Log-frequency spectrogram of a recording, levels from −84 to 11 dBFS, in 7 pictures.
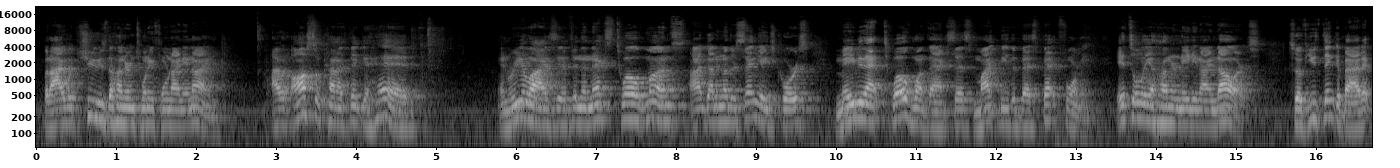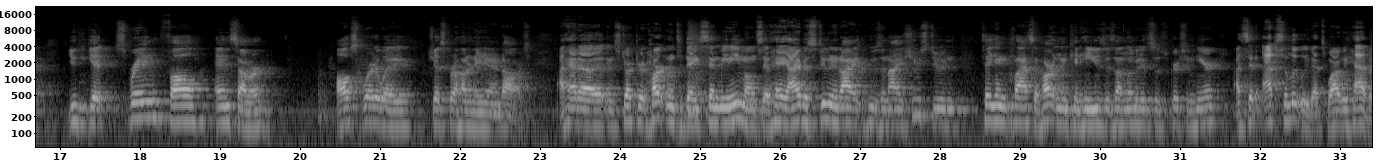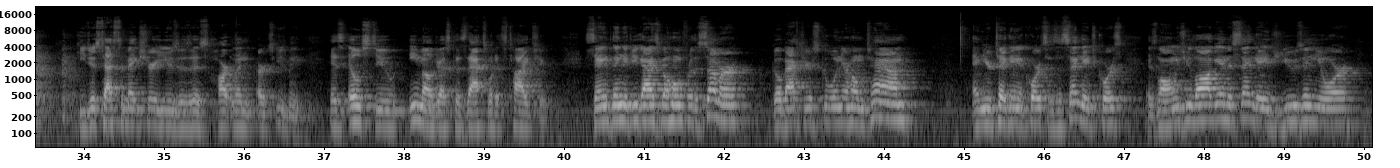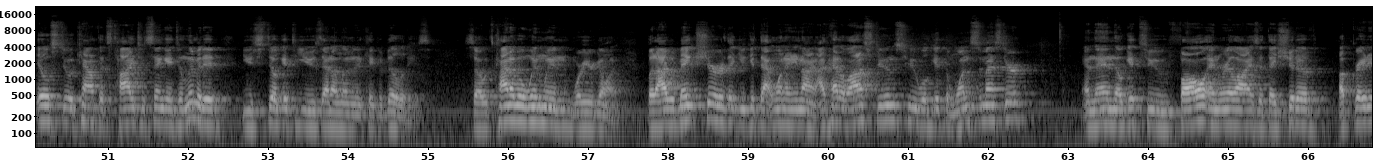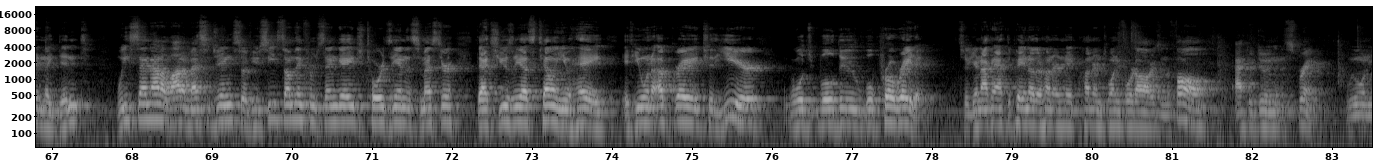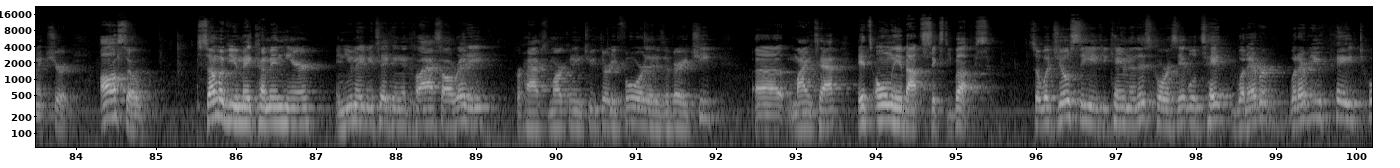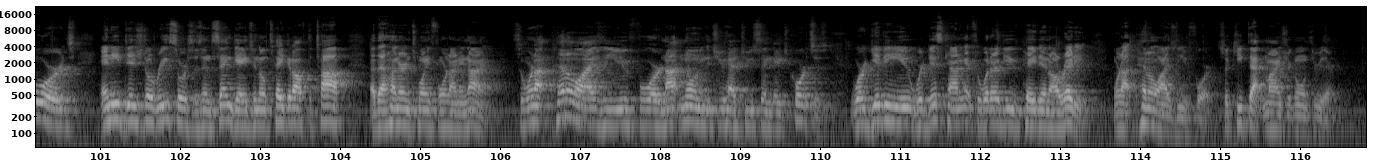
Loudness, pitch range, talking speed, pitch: -29 LUFS, 135-155 Hz, 205 wpm, 145 Hz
